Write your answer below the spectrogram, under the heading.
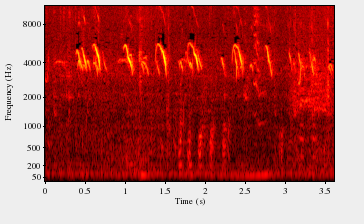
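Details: Chicks peeping in a rhythmic series of loud, high, slurred chirps, roughly two to three per second, fading toward the end, with a low hum behind.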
